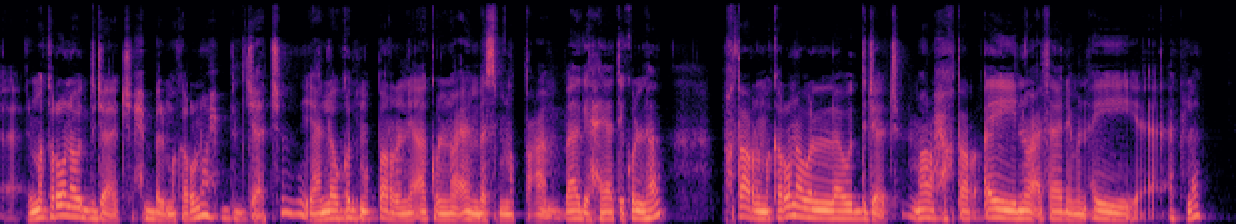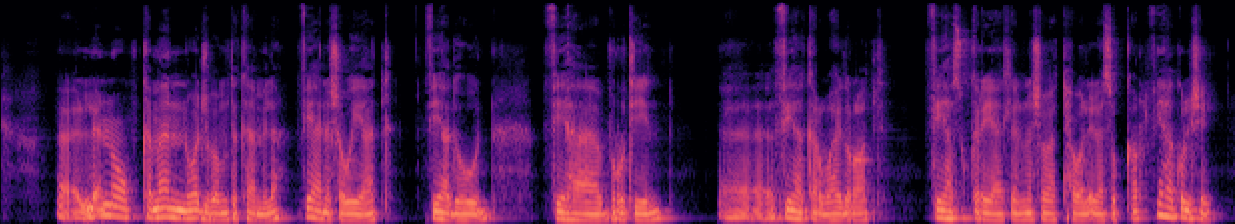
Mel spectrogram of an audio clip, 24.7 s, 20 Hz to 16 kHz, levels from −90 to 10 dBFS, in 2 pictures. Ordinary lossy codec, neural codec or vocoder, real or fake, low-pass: AAC, 64 kbps; none; real; 14.4 kHz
